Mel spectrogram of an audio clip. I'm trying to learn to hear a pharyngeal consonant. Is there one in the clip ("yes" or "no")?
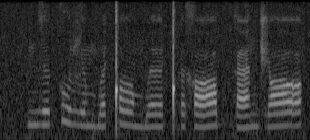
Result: no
